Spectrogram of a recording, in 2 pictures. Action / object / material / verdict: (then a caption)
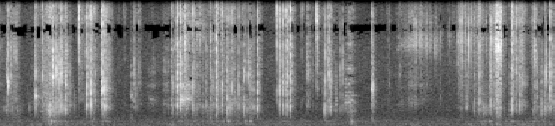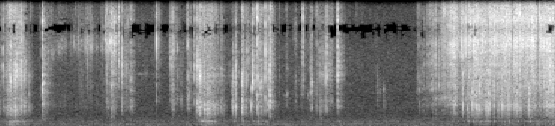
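scrape / bar of soap scraped with a metal blade / soap / none. A metal blade scrapes and scores the surface of a hand-sized, solid rectangular pale green bar of soap held by fingers with blue painted nails, cutting off crumbly shavings. Quick, irregular bright crunchy scrapes repeat throughout. A denser, steady hiss builds near the end.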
